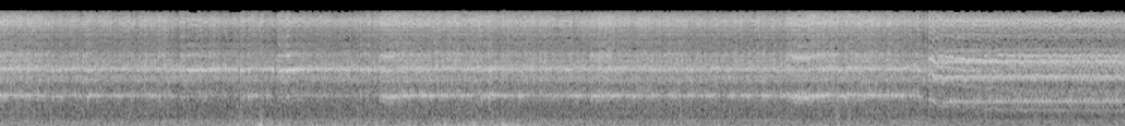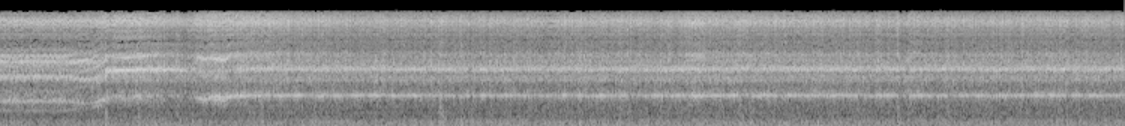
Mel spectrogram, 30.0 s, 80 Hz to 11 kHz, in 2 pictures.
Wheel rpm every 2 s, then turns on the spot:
230, 230, 230, 230, 240, 230, 180, 160, 210, 230, 230, 230, 230, 230, 230.
none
